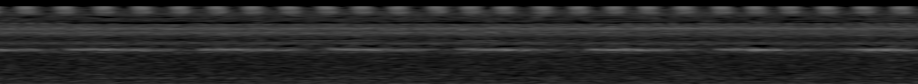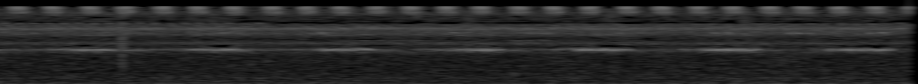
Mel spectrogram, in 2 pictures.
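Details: Evening crickets near a deck with decoration lights, a chihuahua puppy lying outside: high, clear chirps repeat roughly every three quarters of a second in an even rhythm over a soft, steady background hiss.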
